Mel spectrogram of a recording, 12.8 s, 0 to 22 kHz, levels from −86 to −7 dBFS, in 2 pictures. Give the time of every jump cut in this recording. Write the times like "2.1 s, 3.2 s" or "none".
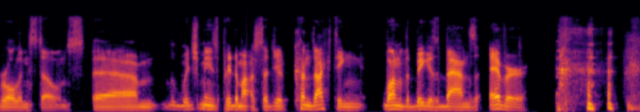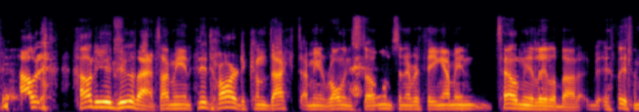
5.3 s, 8.4 s

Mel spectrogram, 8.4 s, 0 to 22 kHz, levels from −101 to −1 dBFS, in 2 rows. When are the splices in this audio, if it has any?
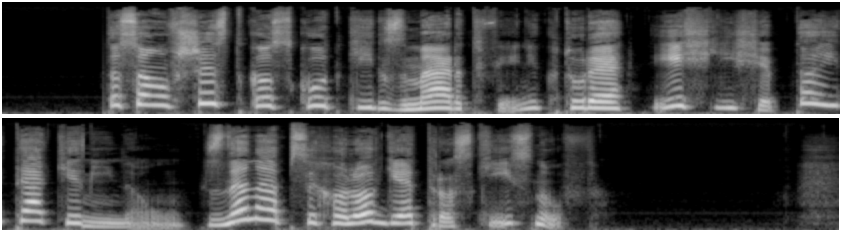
1.9 s, 3.1 s, 3.9 s, 4.6 s, 5.1 s

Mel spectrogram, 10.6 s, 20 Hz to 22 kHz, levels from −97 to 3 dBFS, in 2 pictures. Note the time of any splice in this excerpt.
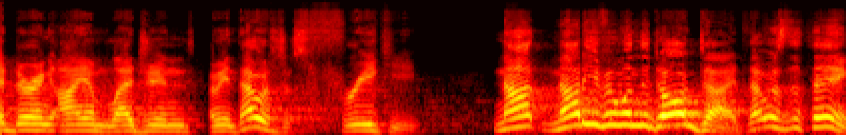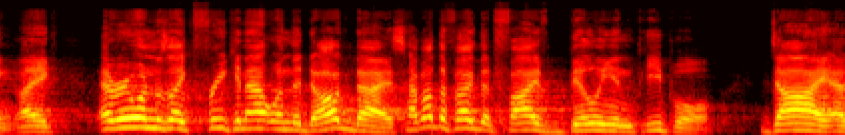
1.3 s

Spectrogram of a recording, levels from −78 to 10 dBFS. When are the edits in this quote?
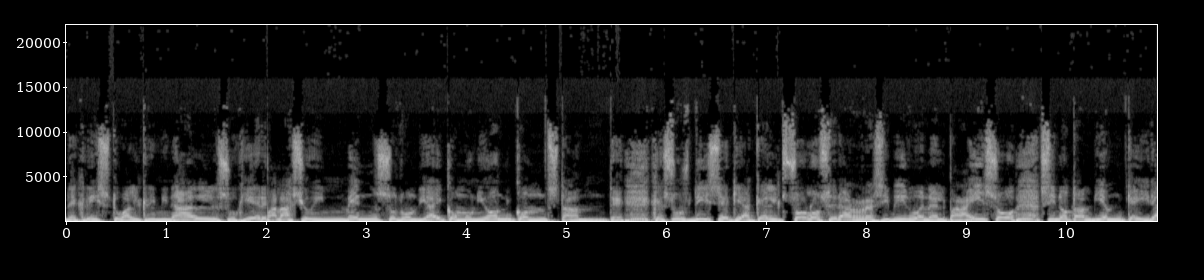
2.0 s, 7.2 s

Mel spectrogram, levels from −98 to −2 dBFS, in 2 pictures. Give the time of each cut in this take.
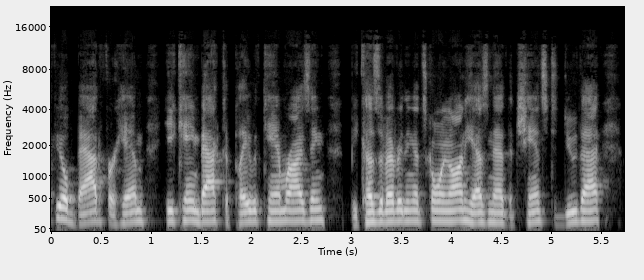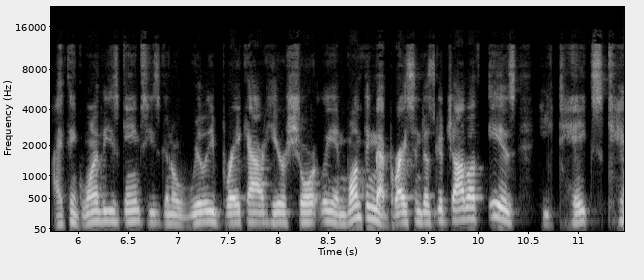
9.6 s

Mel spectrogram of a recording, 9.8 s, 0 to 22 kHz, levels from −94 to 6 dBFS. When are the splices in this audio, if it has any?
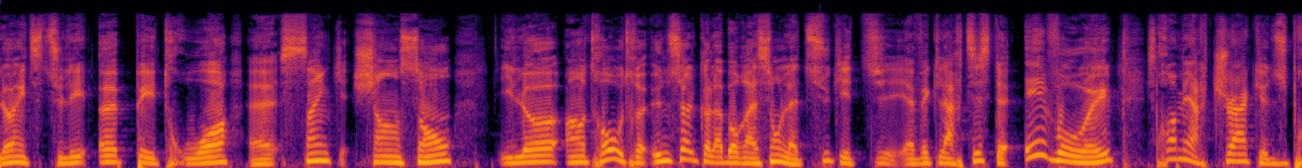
1.8 s, 8.6 s

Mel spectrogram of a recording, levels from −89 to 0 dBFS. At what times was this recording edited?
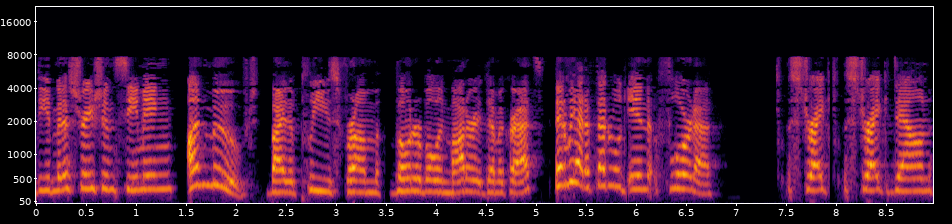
1.4 s, 3.5 s, 5.1 s, 5.9 s, 7.9 s

